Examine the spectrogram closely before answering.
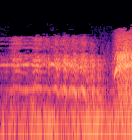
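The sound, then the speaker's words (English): A horse neighs and shies as a rider mounts and something slithers from the bush under its forelegs: a sustained, wavering whinny with bright harmonics that ends in a sudden, louder, higher-pitched burst. “The horse shied.”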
